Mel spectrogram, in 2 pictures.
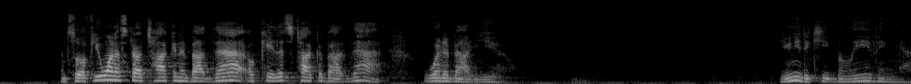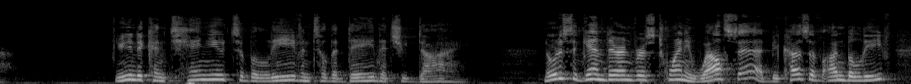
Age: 40-59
